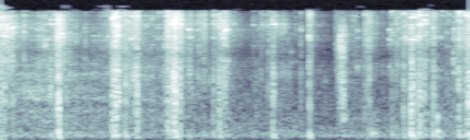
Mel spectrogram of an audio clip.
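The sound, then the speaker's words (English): A bunch of keys jangles and clinks in quick, irregular bursts, bright metallic rattles, with no voices. “The sound of keys.”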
